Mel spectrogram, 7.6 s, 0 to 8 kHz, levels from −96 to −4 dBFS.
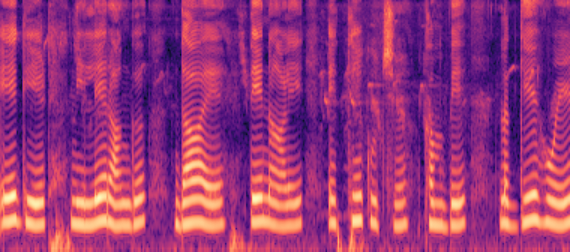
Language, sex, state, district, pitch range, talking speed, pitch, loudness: Punjabi, female, Punjab, Pathankot, 220-245 Hz, 100 wpm, 235 Hz, -15 LUFS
